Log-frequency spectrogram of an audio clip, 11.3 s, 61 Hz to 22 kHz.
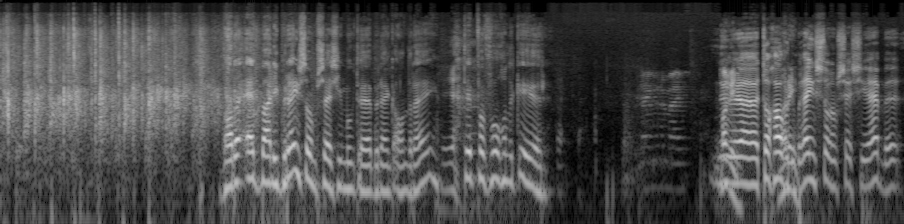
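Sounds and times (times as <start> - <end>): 
applause from a group at a meeting: 0.0 - 4.0
speech: 2.8 - 6.9, 8.9 - 11.3.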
